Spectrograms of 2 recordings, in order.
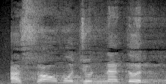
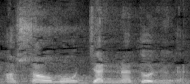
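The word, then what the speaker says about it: الصوم جنة: is gara-gara istigfar next asu junatun jangan dulu ada membacanya itu asumu jannatun kan tidak ada harakatnya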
